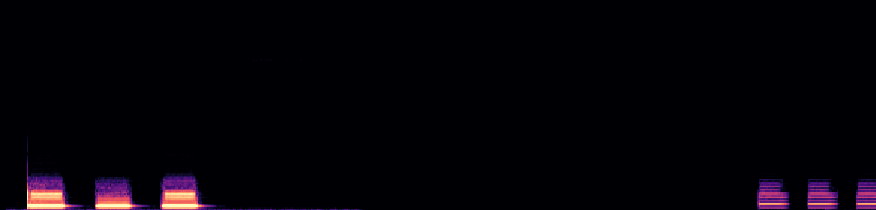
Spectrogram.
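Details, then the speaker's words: Philips HeartStart MRx monitor/defibrillator INOP technical alert tone: three loud electronic beeps, then three softer beeps. It signals a device problem or error condition, such as a leads-off message, shown on a cyan background. "inops indicate a device problem or error condition such as this leads off message and they appear in this cyan background and sound like this"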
